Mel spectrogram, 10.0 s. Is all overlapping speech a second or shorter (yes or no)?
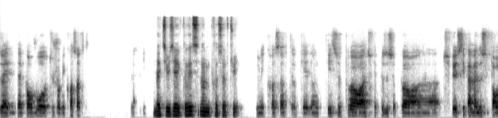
yes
